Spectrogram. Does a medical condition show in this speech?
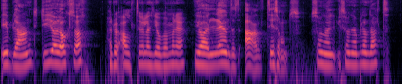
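Yes: Down syndrome; congenital, extra chromosome, 47 instead of 46, recognised about two hours after birth; age 22, nearly 23.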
